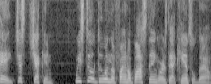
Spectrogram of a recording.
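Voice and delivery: squeaky, very high, small goblin voice. Game narrator voices a small goblin peeking in through a castle door, small goblin voice. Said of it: "the small goblin uh, uh, peeks in".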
